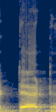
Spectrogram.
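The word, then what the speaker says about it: debt: और एम के बाद अब यहां देखिए टी से पहले क्या है? बी है। तो यहां पे अब क्या होगा? जो बी है ये साइलेंट हो जाएगा। तो अब इसे हम क्या पढ़ेंगे? दैट।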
